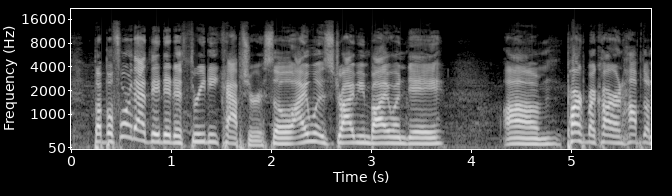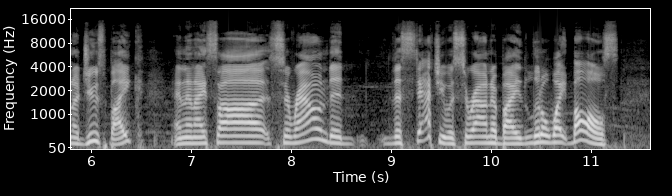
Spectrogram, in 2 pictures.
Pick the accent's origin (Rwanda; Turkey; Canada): Canada; now in Orlando, United States; as a Canadian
